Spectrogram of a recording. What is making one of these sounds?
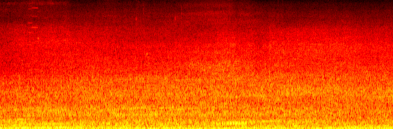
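Motorcycles and cars drive past on the road nearby.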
